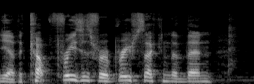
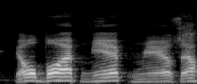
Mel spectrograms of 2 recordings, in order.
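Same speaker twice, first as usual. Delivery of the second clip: thick, extra southern drawl, very slow and drawn out. Describing an aged character's speech, imitating Crichton's extra southern accent. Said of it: "In his accent, he's like".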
